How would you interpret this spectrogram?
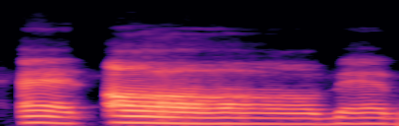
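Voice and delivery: slow, choked-up sigh of emotion; real choked-up crying. Real, not acted. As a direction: let the tears catch in the words. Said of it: "I start crying".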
